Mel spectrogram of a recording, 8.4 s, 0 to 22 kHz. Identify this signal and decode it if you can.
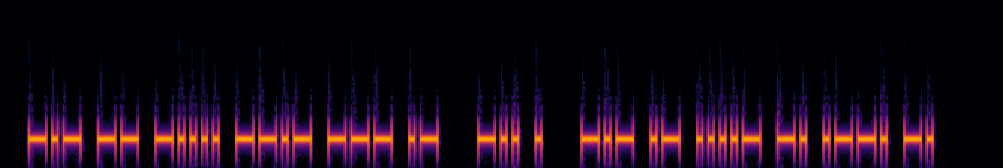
Morse code, heard as a keyed tone, about 25 wpm, 700 Hz. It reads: KM6QOA DE KA4NPN
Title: USA Callsign DE Callsign - 6 Characters - 25wpm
